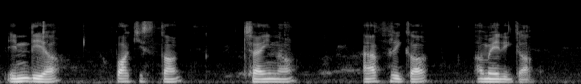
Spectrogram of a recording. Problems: none marked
